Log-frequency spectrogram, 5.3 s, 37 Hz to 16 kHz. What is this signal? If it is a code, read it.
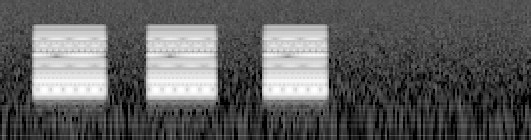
Train horn signal, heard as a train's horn. 3 short. On North American railways: when stopped, the train will back up.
